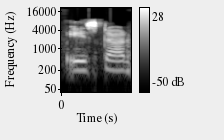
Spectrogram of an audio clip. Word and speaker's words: A*: इसे हम ए स्टार pronounce करते हैं.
